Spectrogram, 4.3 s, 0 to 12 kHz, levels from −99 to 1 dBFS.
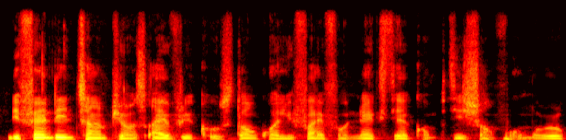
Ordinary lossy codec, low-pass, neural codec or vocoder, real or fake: none; 10.8 kHz; vocoder, 44.1 kHz, 128 mel bands, Pupu-Vocoder; fake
